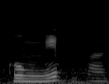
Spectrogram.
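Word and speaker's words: 국립: contoh ya herun ilbon di sini ada tulisannya adalah gukrip ya gukrip itu dibacanya apa gungnip atau Kung kungnip ya kugnip atau kungnip nah seperti ini jadi perubahannya pelafalannya itu ber hampir berbeda jauh ya Jadi kata gukrip menjadi gungnip nah ini Jadi ada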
